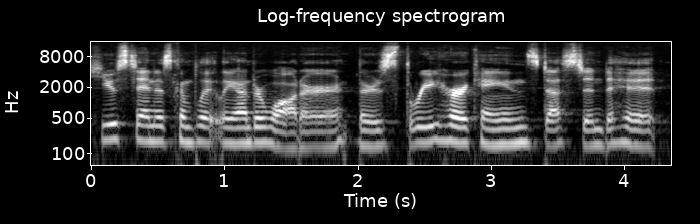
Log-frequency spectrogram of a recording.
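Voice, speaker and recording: A woman's voice: sits low, steady tone, normal speed, darkish tone. A young American woman chatting casually on air as a radio host.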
